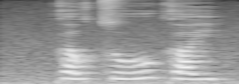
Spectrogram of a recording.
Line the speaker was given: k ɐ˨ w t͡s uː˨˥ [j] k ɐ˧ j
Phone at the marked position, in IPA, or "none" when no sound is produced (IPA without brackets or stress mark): none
